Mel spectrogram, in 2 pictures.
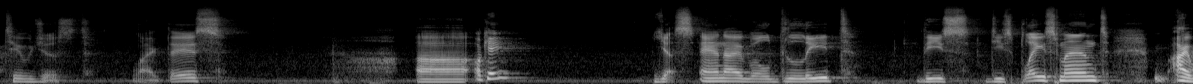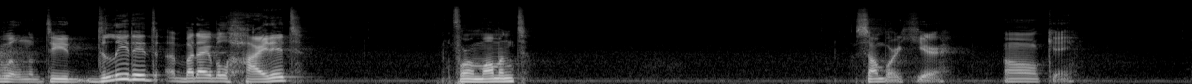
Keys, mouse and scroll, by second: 0.3 click, 1.9 click.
